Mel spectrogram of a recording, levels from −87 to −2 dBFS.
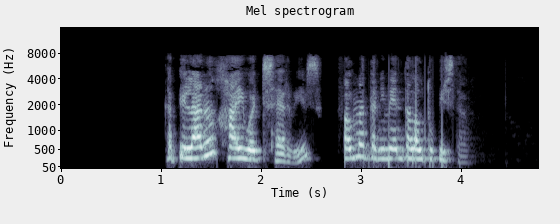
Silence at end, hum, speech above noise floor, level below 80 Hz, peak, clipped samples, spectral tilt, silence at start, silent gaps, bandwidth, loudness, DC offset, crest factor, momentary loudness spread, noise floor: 0.75 s; none; 57 dB; -56 dBFS; -2 dBFS; under 0.1%; -3.5 dB/octave; 1.05 s; 2.62-2.75 s; 7.8 kHz; -17 LUFS; under 0.1%; 18 dB; 14 LU; -74 dBFS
